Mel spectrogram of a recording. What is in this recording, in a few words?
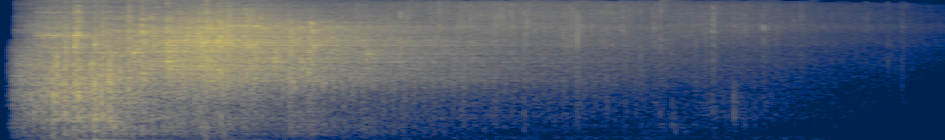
Crystal Dissolve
